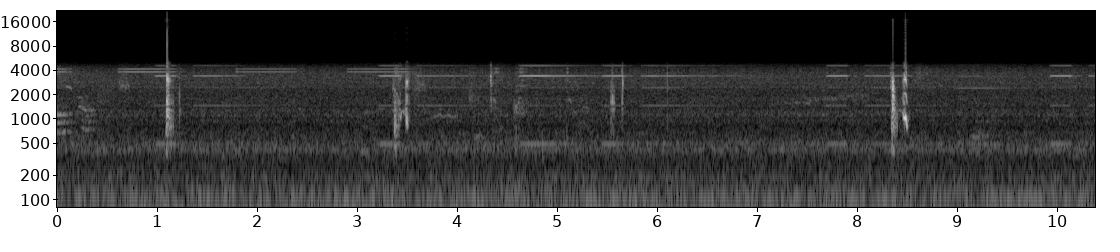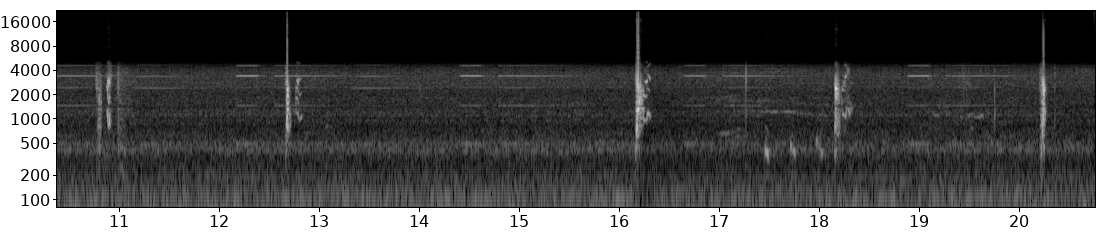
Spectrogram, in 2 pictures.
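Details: A premature baby girl hiccups after working herself up while upset: brief, sharp infant hiccups recur every few seconds over a steady low background rumble.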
